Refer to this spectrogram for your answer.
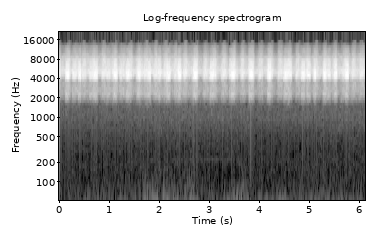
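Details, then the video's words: Cicadas in full midsummer song among Greek pines: an intense, sizzling high-pitched whir beating in fast rhythmic waves, near three a second, and no other sound. "Cicadas singing in midsummer - Nature sounds from the Greek fauna - Sounds of cicadas"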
